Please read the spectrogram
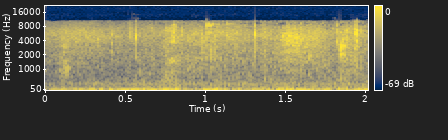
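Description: Steady low hum with faint background room noise and a few weak ticks.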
